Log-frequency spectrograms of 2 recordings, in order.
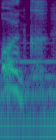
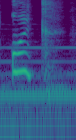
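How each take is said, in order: First: The oink is said in a deep, low voice. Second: The oink is said in a high-pitched voice. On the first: A boy pig makes this sound. "Boy pigs have have deeper oinks" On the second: A girl pig makes this sound. "higher pitch"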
